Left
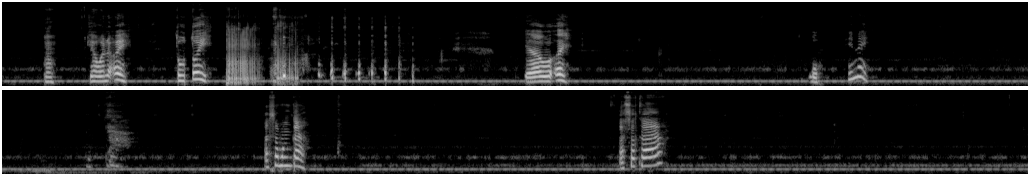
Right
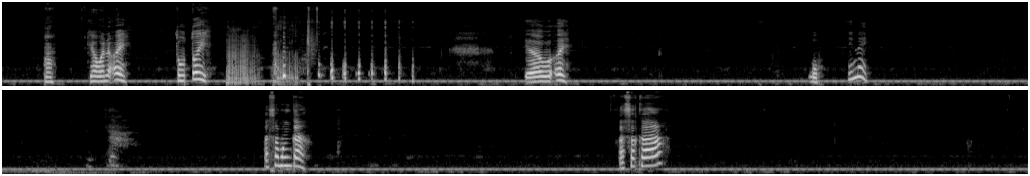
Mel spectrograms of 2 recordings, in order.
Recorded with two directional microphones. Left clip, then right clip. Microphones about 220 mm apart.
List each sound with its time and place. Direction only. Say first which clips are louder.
0.4 s a woman's voice: right 4 dB; 15° right (ahead or behind)
2.2 s fart: left 3 dB; 10° left (ahead or behind)
3.2 s a sound: right 6 dB; 20° right (ahead or behind)
5.2 s speech: right 2 dB; 10° right (ahead or behind)
8.0 s a sound: right 4 dB; 15° right (ahead or behind)
12.9 s speech: right 6 dB; 20° right (ahead or behind)
16.4 s speech: right 7 dB; 20° right (ahead or behind)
